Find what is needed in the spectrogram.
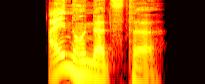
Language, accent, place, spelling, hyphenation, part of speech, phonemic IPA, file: German, Germany, Berlin, einhundertste, ein‧hun‧derts‧te, adjective, /ˈaɪ̯nˌhʊndɐt͡stə/, De-einhundertste.ogg
- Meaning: hundredth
